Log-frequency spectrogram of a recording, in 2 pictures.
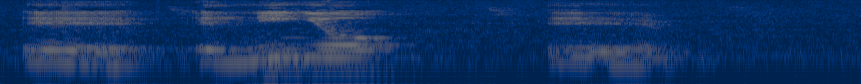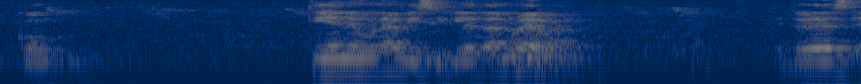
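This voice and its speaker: A man as a professor giving a recorded class lecture, explaining in a measured way with frequent "eh" and "¿no?" tags. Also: on the low side. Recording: echoey room, distant mic, faint noise.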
